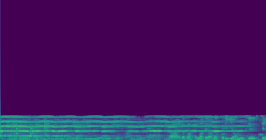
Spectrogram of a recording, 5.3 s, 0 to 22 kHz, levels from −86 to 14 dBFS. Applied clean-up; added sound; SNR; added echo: classical method WPE with log-MMSE.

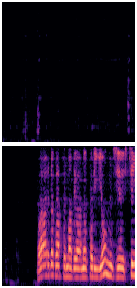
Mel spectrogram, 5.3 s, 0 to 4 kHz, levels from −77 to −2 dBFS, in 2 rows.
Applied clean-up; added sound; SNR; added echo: neural mask model DeepFilterNet 3.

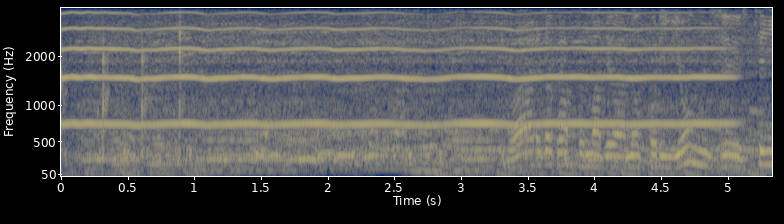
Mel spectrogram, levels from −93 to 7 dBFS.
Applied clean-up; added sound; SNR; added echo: none; Trumpet; -5 dB; reverberation time 0.8 s.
